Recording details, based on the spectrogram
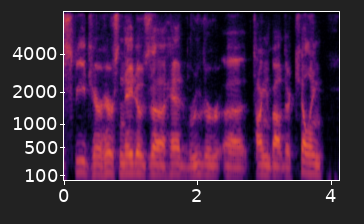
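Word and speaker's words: Rutte: Here's NATO's head rooter. Uh talking about they're killing how many what's his name? root, but I always hear him pronounce a rooder, but anyway, root.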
